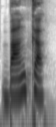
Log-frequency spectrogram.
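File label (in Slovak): "banka", Slovak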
